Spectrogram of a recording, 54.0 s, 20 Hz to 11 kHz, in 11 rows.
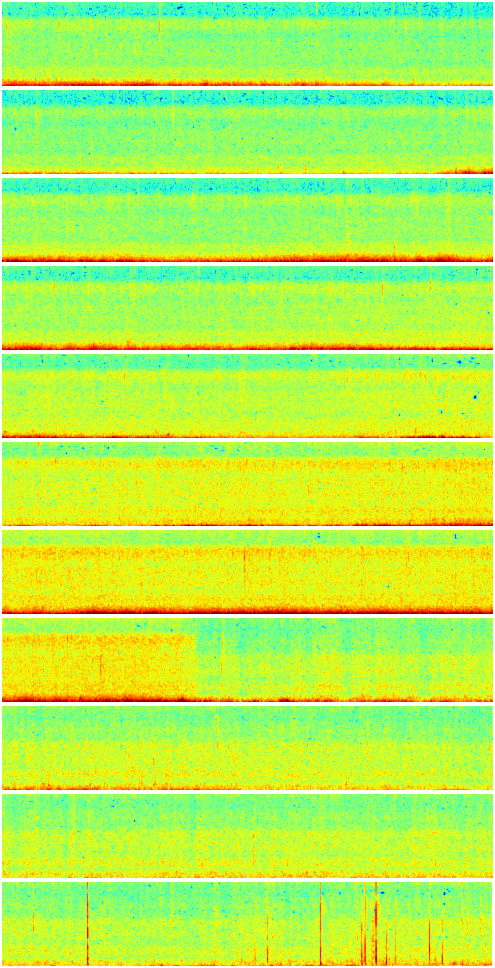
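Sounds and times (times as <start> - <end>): rain hiss: 0.0 - 54.0
thunder rumbling: 9.4 - 21.6, 28.1 - 41.4.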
